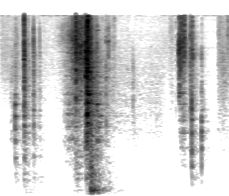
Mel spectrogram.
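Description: Wooden sticks knock against each other in a holder.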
